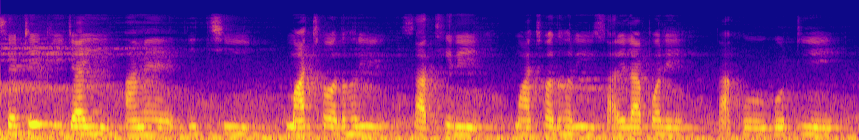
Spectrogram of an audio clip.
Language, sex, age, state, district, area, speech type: Odia, female, 45-60, Odisha, Balangir, urban, spontaneous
